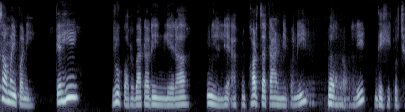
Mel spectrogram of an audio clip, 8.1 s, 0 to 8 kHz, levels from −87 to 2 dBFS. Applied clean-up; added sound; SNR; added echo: neural mask model DeepFilterNet 3.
